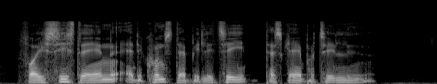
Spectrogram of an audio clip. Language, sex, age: Danish, male, 66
